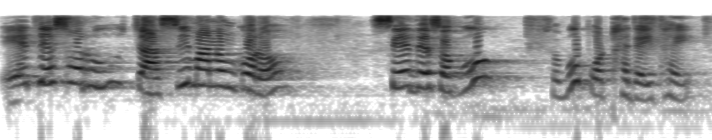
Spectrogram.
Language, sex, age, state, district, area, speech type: Odia, female, 18-30, Odisha, Balangir, urban, spontaneous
